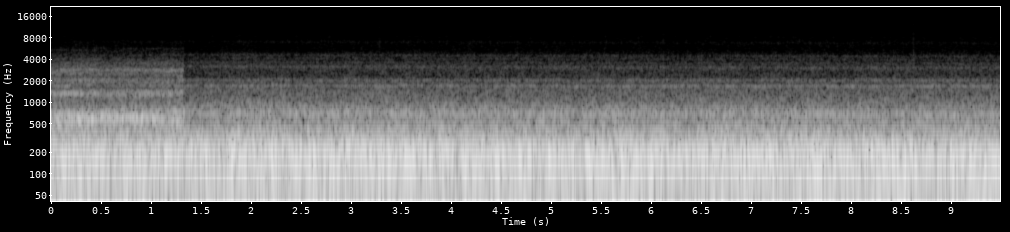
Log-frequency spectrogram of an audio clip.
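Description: A subway train rumbles steadily past.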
